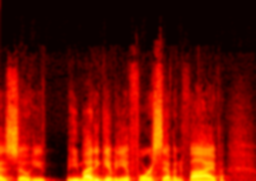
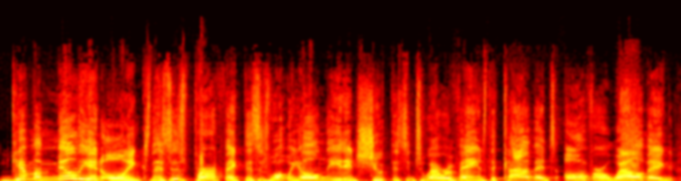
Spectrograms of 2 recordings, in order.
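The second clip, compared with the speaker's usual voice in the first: much higher, loud, shouting hype; excited praise; 12 semitones higher, 6 dB louder than usual. Real, not acted. Co-host shouts praise for the host's recap. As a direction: rave about it at full volume.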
